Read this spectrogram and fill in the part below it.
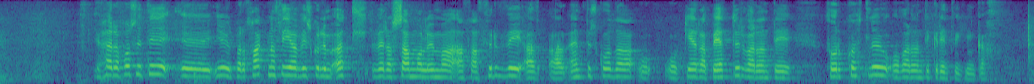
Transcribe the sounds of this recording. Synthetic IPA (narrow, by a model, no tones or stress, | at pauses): jɛɦarːafɔsɪht̪ɪjɛɣvɪɾpaːɾafaknaθiaðvɪðskʏlʏmœt̪l̥vɛːɾasaːmːalœmaa̰ðθaðθʏɾvɪʔaðaðɛ̰nt̪ɪskɔːðaɔ | ɔɣcɛːɾapɛːt̪ʏɾvaɾðant̪ɪ | θɔɾkʰœht̪lʏɣɔɣvaɾðant̪ɪkɾejnt̪vɪciŋka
